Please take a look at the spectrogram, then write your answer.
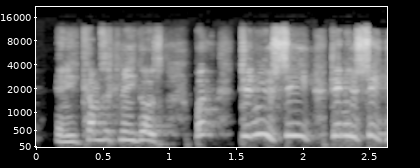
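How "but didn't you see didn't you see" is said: very high-pitched, aggrieved, insistent yelling. Retelling how a man came up to him: imitating a man yelling. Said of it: "And he's yelling".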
